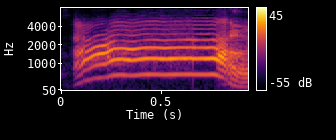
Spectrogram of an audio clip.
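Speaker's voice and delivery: very high, loud scream; sudden shout. Retold or imitated. A boy suddenly screaming in a small therapy room. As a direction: let out a random piercing yell. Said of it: "started to shout".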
